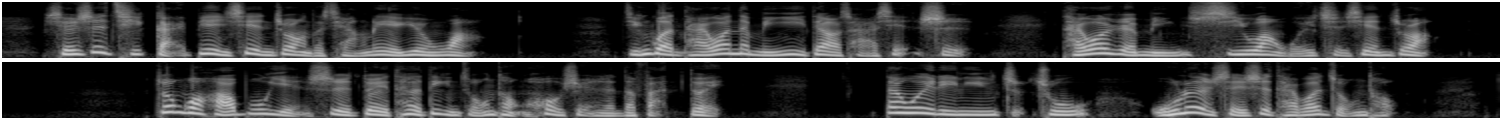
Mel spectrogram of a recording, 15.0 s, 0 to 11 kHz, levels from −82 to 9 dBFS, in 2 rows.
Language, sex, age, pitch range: Chinese, female, 50-69, 170-240 Hz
